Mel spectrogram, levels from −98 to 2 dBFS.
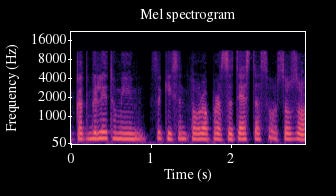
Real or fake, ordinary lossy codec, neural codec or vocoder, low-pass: fake; MP3, 96 kbps; codec, 16 kHz in and 24 kHz out, 0.4 kbps, LongCat-Audio-Codec, fine tuned four codebook decoder; 10.8 kHz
